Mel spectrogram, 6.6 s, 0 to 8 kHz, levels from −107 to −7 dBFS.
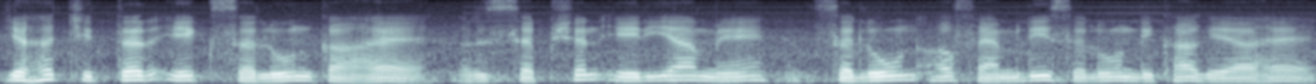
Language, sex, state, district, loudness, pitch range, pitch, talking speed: Hindi, male, Chandigarh, Chandigarh, -18 LUFS, 125-145 Hz, 135 Hz, 145 wpm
